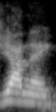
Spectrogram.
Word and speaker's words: Yanni: pronounce the S. Not Say the again? S off at the end is Yanni, not Yanis.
